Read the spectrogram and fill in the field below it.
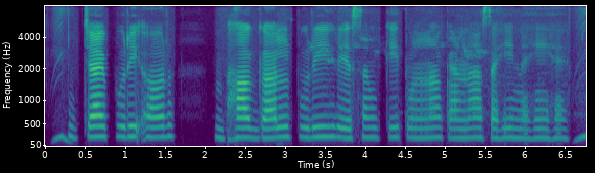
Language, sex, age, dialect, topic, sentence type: Hindi, female, 18-24, Awadhi Bundeli, agriculture, statement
